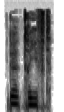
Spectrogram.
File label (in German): "getrieft", german; adjectives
